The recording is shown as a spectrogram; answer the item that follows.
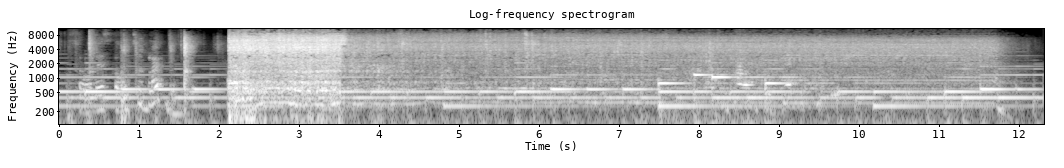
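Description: Personal blender blending a milk shake with ice cubes: it starts abruptly about two seconds in, loudest for the first second and a half as the ice is crushed, then runs steadily until it cuts off just before the end. Background music with piano notes plays throughout.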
